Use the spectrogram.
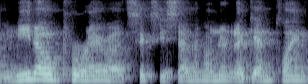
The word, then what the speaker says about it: Mito Pereira: uh meet oh am i saying it right mito pereira at 6700 and again playing wall this week yep yes that pronunciation and i mentioned this week he'll be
